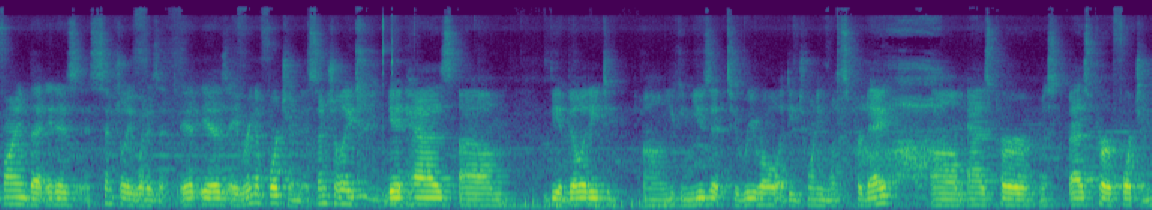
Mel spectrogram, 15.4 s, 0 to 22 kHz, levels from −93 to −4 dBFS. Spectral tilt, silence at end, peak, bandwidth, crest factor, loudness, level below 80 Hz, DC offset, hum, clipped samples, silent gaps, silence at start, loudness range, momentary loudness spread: -6.5 dB/octave; 0 s; -6 dBFS; 19 kHz; 16 dB; -22 LUFS; -56 dBFS; under 0.1%; none; under 0.1%; none; 0 s; 3 LU; 13 LU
